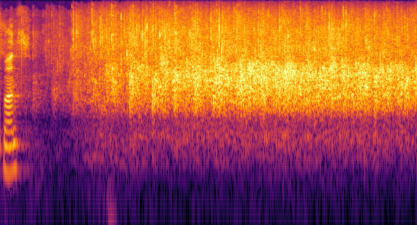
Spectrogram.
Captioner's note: audience applauds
